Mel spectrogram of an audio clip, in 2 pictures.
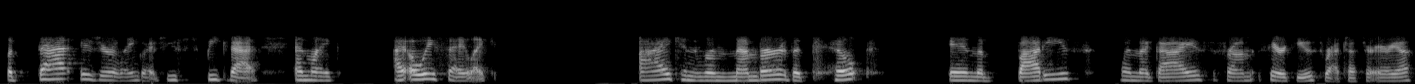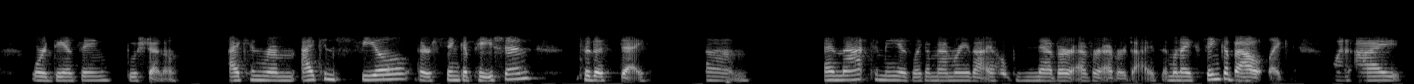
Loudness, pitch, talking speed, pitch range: -26 LUFS, 195 Hz, 140 wpm, 180-230 Hz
